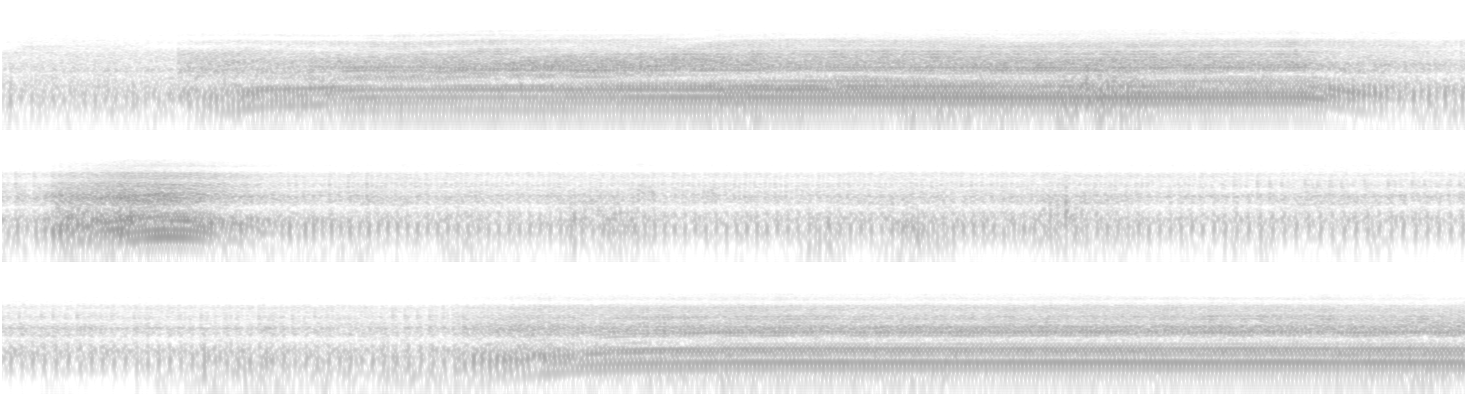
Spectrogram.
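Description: A small model plane engine buzzes steadily close by.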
